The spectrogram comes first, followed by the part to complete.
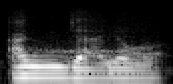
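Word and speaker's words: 앉아요: gap s-nya ikut kebaca lalu anjayo dibacanya yang n ini di depan an j-nya ikut ke sini anjayo bake bak e jadinya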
